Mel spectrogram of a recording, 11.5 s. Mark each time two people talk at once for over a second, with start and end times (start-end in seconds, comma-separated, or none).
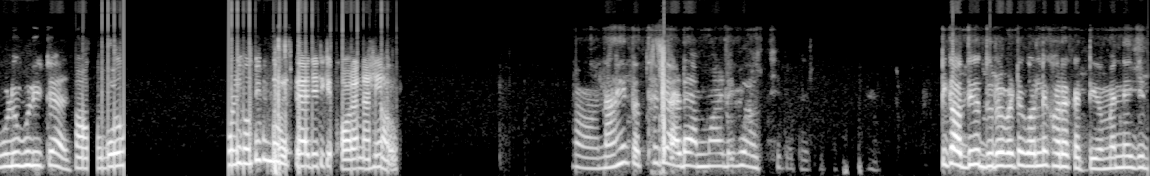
none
